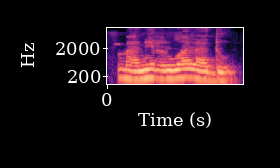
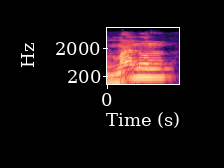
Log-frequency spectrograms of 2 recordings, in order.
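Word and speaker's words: مَنِ الْوَلَدُ: Cara membacanya disambung dengan dikasrkan huruf nunnya menjadi manil waladu. Oh manil bukan manul bukan manal.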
